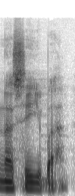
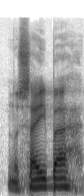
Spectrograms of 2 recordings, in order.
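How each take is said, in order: First: The name begins with 'na' and has 'si'. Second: The name begins with 'nu' and has 'sai'. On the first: "ada yang membacanya Nasibah" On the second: "ada yang membacanya Nusai"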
